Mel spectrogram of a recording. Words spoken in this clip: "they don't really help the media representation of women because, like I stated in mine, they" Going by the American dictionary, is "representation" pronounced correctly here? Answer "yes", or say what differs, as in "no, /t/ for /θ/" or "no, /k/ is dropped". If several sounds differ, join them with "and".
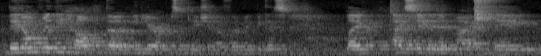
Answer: yes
